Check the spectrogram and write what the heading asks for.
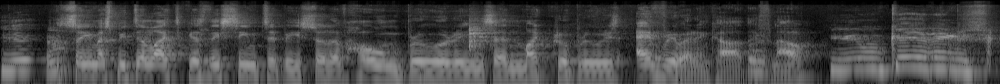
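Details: Adult male speaker; Typical speech.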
